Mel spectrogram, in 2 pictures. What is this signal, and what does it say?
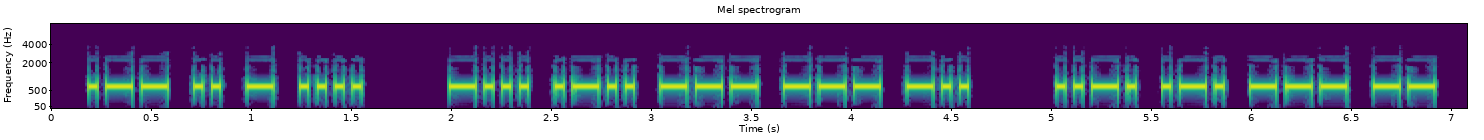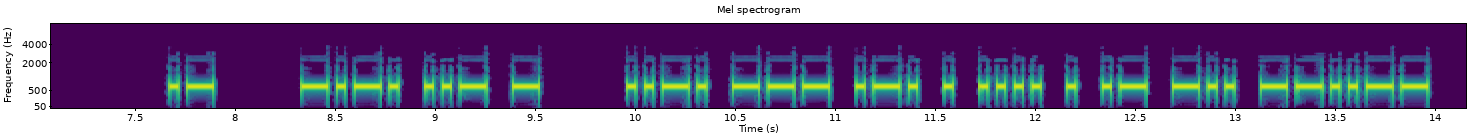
Morse code, heard as a keyed tone, about 27 wpm, 650 Hz. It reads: WITH BLOOD FROM A CUT FOREHEAD,
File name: Book Two / 01-Chapter 1 - 27 WPM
